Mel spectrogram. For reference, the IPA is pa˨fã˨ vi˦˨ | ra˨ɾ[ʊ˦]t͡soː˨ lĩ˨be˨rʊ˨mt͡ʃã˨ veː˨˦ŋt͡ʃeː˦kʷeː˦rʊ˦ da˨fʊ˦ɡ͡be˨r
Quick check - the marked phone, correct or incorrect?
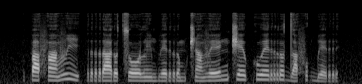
incorrect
